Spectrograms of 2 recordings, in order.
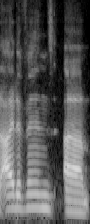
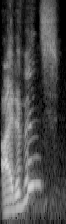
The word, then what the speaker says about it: Itamins: you kind of found Itamins? I is it Itamins? Like how do you say Vitamins. it? Itamins, Yep. It's just Itamins. like vitamins for your Can you eyes.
